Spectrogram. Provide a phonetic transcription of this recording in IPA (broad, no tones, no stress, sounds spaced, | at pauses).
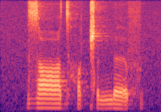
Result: z ɑː d h ɒ ǁ ə ŋ ɜ f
